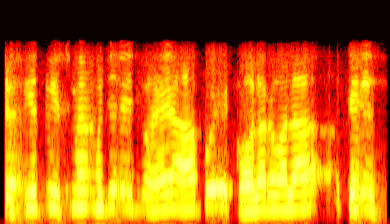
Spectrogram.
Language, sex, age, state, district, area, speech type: Urdu, male, 45-60, Uttar Pradesh, Rampur, urban, conversation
